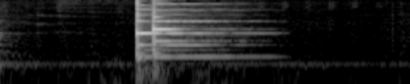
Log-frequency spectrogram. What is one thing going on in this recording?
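A short bright chime rings once and fades.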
